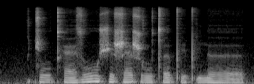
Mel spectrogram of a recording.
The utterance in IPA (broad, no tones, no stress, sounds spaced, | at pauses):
c oː kʰ æː z oː ʃ e ʂ æ ʂ oː tʼ ɜ pʼ e pʼ i n ɜː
